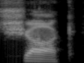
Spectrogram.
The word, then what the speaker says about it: Shough: They're going to hear us talking about Tyler Shough. Look at a list of quarterback prospects and where is this Shough guy you're talking about? His name is spelled Shough, like Shough, but it's pronounced Shough.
